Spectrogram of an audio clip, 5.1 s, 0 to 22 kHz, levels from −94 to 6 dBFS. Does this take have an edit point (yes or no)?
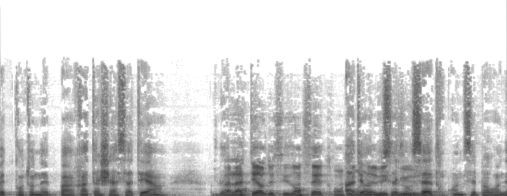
yes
